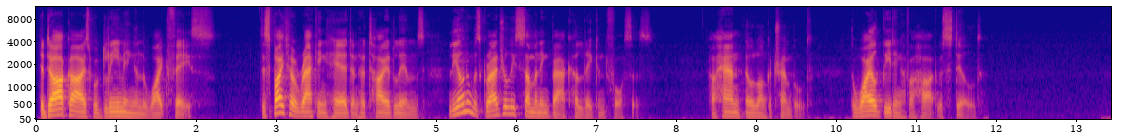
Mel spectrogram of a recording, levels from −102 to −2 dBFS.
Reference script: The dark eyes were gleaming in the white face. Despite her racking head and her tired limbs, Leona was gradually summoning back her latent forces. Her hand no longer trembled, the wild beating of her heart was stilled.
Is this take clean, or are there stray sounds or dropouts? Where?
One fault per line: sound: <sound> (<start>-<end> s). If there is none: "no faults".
no faults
